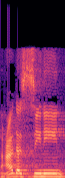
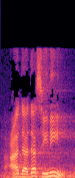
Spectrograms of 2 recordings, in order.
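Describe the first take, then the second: First: The final D merges into a doubled S. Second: The final D is pronounced with its vowel.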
